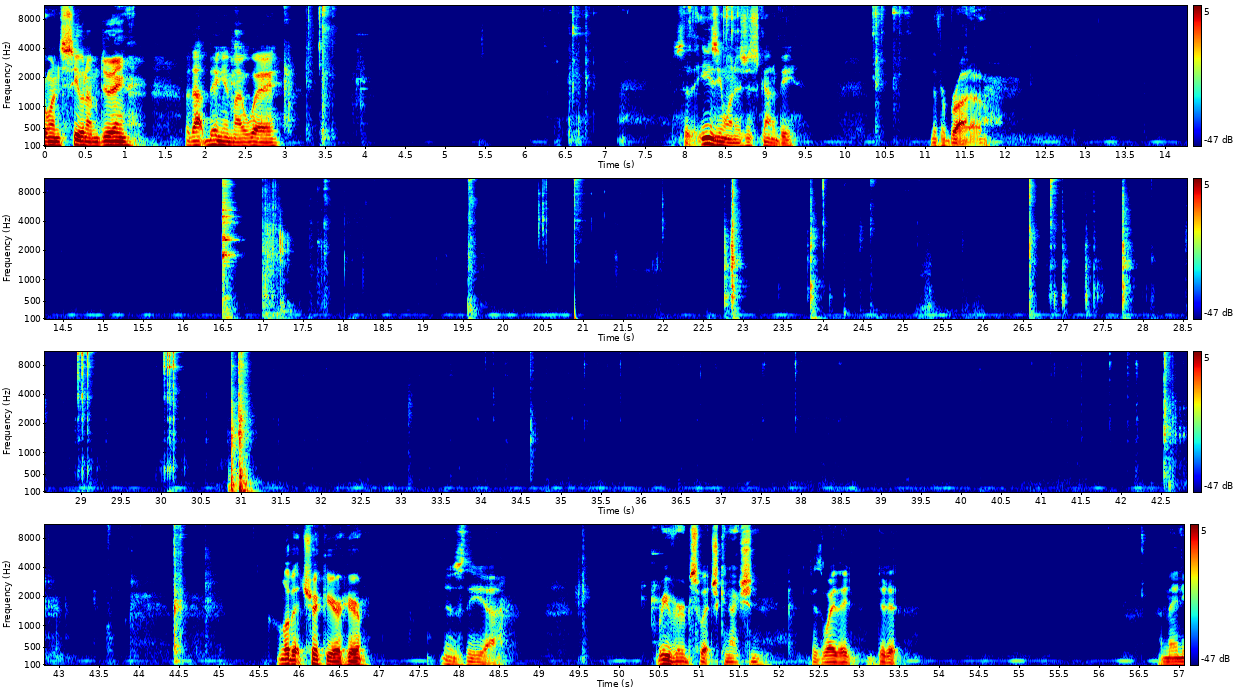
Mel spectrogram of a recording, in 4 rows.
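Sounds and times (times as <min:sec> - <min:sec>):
faint low hum: 0:00.0 - 0:57.0.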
